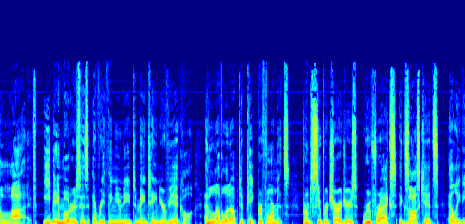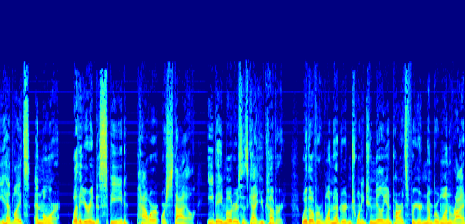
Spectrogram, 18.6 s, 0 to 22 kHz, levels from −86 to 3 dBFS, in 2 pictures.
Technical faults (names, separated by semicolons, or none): USB whine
